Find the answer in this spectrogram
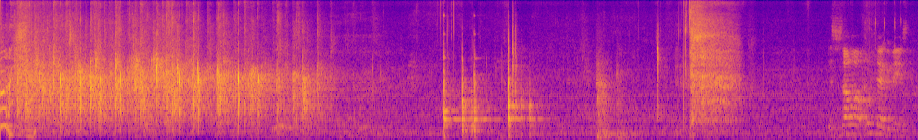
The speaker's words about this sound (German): Vielen Dank euch, einen großen Applaus hier.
